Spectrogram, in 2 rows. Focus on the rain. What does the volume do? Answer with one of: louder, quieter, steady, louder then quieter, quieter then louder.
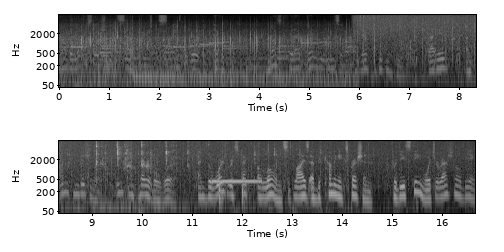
quieter.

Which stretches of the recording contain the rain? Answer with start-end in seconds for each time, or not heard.
0.0-16.6.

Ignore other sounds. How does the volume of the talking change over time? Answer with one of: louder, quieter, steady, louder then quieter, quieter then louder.
louder.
